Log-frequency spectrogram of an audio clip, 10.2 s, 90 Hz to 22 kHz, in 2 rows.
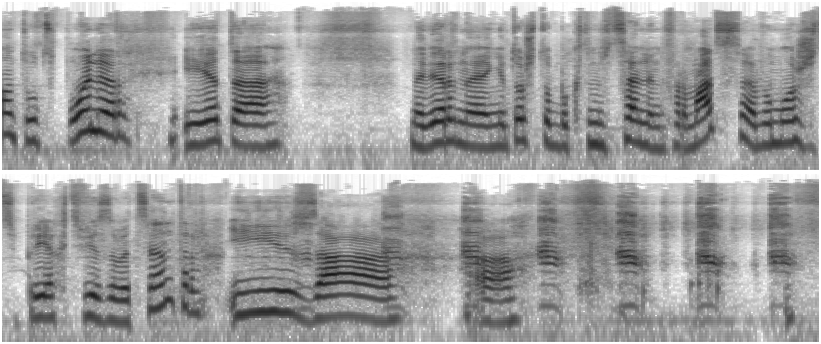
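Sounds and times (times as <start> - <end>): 
speech: 0.0 - 1.8, 2.6 - 10.2
ducks quacking outdoors: 6.6 - 10.2.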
